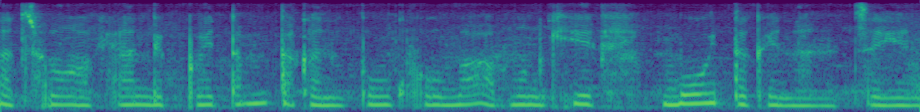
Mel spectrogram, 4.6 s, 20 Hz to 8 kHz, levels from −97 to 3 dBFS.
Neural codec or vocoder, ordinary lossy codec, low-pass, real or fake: vocoder, 22.05 kHz, 80 mel bands, HiFi-GAN; none; 7.2 kHz; fake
